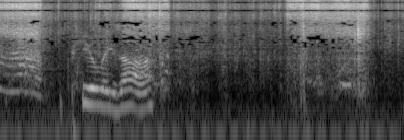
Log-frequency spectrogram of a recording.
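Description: Plastic film crinkles and rustles under a hand.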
